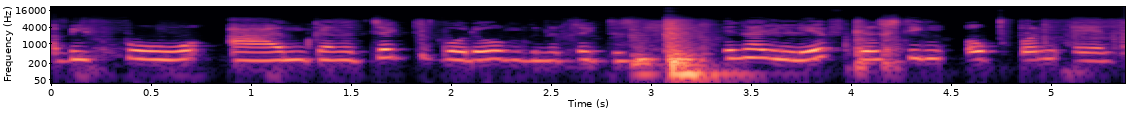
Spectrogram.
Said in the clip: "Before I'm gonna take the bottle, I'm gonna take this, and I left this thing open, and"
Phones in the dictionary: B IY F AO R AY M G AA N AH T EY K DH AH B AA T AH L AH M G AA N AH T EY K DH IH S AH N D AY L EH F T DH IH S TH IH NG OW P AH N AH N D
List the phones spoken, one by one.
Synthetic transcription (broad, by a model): B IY F AO AY M G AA N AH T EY K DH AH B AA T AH AH M G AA N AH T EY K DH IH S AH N AY L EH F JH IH S T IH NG OW P AH N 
